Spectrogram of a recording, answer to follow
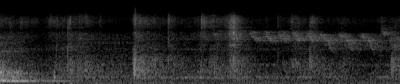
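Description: Quiet room ambience with two light footsteps on the debris-strewn floor, about one and two seconds in, and a faint, drawn-out high bird call from the surrounding woods near the end.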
